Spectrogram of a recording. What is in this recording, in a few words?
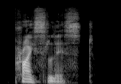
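"price list", British English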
